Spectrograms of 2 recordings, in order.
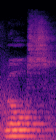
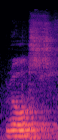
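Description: First: The s sound is voiceless, like an s. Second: The s sound is voiceless, like an s.

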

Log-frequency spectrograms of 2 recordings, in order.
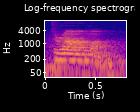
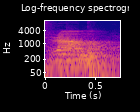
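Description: No difference in how they are said.

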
